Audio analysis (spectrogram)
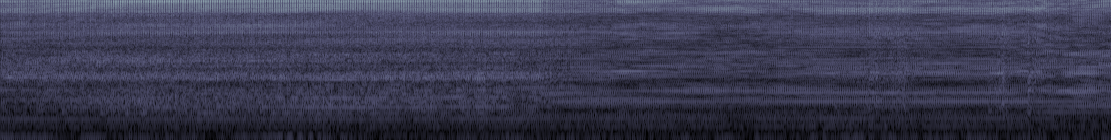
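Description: Electric hair clippers cutting hair during a haircut, giving a steady, close, even buzz that hums on without a break and with no talking.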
